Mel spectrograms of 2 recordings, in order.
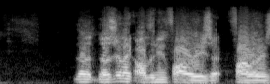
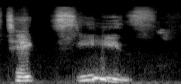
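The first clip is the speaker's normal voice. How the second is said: coaxing birds; 9 semitones higher than usual. Real, not acted.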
